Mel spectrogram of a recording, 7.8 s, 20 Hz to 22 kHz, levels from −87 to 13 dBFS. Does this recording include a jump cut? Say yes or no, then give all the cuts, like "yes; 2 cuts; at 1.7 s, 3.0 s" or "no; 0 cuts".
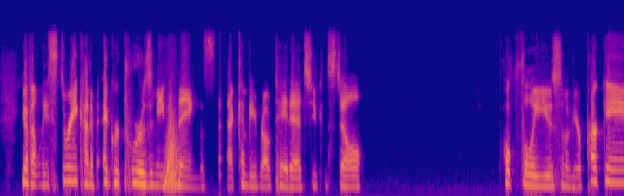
no; 0 cuts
